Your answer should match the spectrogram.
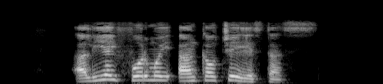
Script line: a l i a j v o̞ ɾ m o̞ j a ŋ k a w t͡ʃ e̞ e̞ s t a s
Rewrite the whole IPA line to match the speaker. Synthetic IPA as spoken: a l i a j f o̞ ɾ m o̞ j a ŋ k a w t͡ʃ e̞ e̞ s t a s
